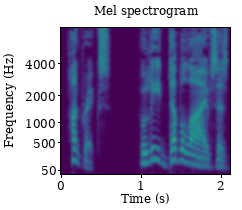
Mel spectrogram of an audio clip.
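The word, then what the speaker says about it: HUNTR/X: on a fictional K-pop girl group, Hu NR/X, pronounced Huntrixs, who lead double lives as demon hunters, and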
